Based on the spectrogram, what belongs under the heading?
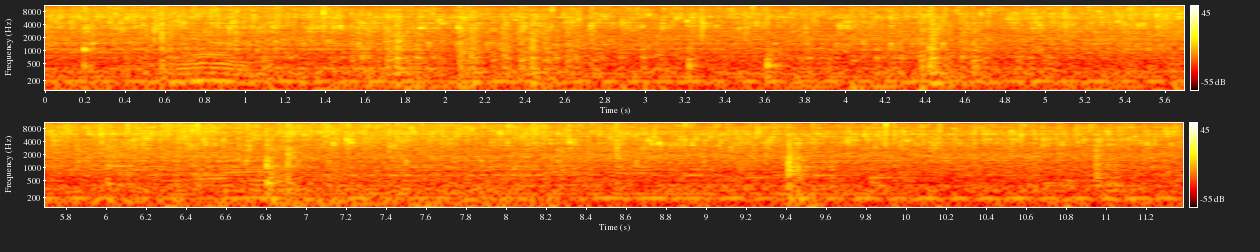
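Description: Sliced onions and garlic sizzling in hot oil in a pot as they sauté toward golden brown, stirred with a wooden spoon that knocks against the pot a few times.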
